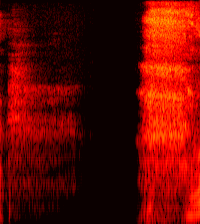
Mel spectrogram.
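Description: A man's sharp, loud intake of breath through the mouth, about half a second long and coming after a moment of dead silence, just before he speaks again.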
